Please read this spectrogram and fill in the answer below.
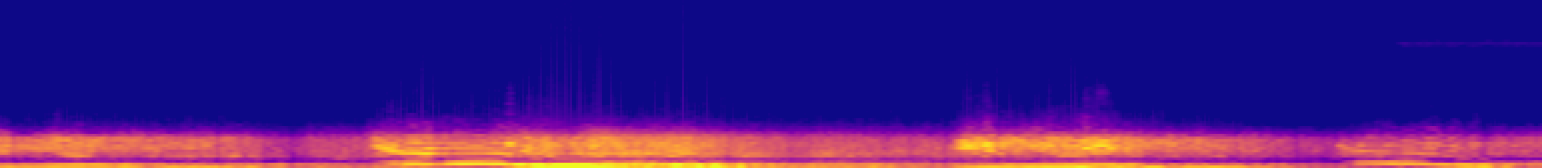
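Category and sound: animal, humpback whale song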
